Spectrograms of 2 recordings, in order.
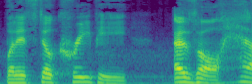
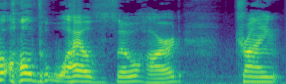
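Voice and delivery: ordinary talk

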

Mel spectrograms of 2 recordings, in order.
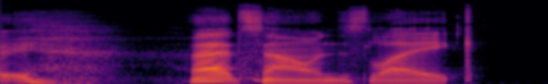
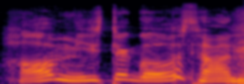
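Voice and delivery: loud, higher, badly faked Finnish accent; 6 semitones higher, 8 dB louder than usual. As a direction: botch a Finnish accent at full volume. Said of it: "I can't do a Finnish accent".

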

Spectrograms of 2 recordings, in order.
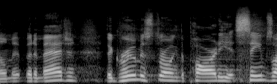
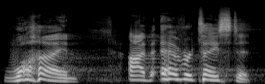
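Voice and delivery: slow, higher-pitched rave, word by word; excited master of the feast; 4 semitones higher, much slower than usual. Acted. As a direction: gush over it with weighty pauses. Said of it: "I just think of somebody just excited".

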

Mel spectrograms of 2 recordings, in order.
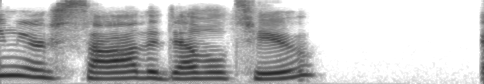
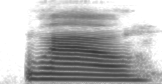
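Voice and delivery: normal talking voice

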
